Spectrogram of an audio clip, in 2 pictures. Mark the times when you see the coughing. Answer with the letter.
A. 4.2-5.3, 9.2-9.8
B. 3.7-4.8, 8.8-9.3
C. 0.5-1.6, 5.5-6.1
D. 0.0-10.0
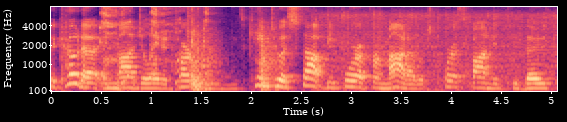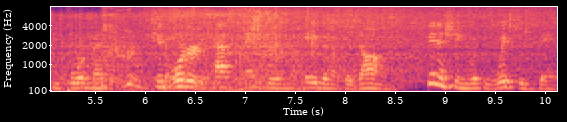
C.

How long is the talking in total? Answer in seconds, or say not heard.
10 s.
